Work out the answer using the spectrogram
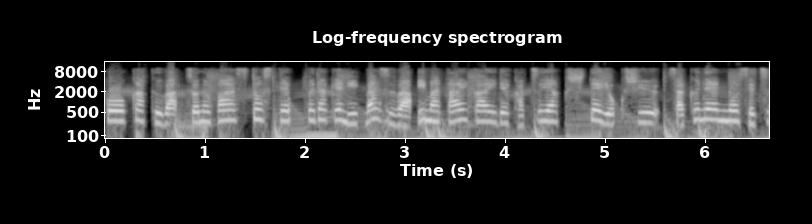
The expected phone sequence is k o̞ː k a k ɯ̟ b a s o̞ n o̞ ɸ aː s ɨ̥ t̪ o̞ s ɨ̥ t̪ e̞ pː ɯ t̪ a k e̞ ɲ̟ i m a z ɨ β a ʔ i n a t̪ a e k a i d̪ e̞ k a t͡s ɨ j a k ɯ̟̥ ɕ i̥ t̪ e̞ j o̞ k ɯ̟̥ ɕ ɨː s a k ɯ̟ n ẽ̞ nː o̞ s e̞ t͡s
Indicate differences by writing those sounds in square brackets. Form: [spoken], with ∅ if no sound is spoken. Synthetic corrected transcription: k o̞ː k a k ɯ̟ [β] a s o̞ n o̞ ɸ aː s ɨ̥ t̪ o̞ s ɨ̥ t̪ e̞ pː ɯ [d̪] a k e̞ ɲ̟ i m a z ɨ β a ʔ i [m] a t̪ a [i] k a i d̪ e̞ k a t͡s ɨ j a k ɯ̟̥ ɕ i̥ t̪ e̞ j o̞ k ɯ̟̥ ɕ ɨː s a k ɯ̟ n ẽ̞ nː o̞ s e̞ t͡s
